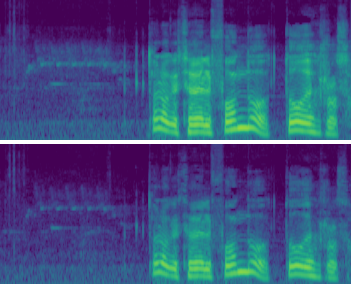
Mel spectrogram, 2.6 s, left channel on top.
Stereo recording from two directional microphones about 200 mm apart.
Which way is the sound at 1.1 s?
5° right (ahead or behind).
